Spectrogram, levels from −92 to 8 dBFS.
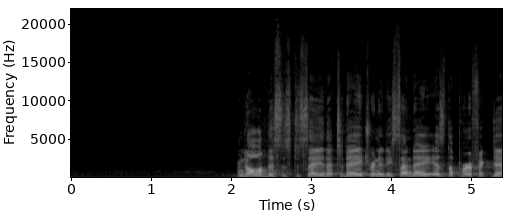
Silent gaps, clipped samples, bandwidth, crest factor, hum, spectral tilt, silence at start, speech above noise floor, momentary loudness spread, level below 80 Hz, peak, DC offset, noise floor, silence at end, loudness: none; under 0.1%; 19.5 kHz; 20 dB; 60 Hz at -90 dBFS; -3 dB/octave; 2.1 s; 41 dB; 9 LU; under -90 dBFS; -24 dBFS; under 0.1%; -83 dBFS; 0 s; -42 LUFS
